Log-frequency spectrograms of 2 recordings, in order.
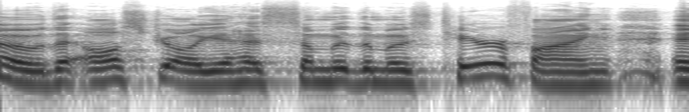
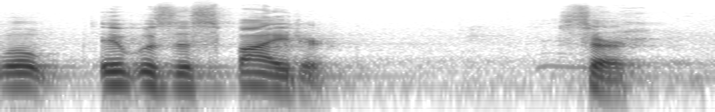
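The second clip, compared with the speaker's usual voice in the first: soft, put-on embarrassed, apologetic, sheepish tone; 5 semitones lower, 6 dB quieter than usual. Retelling a police report where a man answers the officer: imitating a sheepish reply. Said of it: "sheepishly responds".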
